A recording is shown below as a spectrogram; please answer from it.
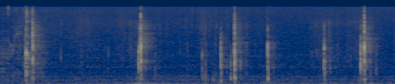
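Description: A small clear plastic ziploc bag holding a black foam microphone windscreen is held between the fingers and crinkled and squeezed with the fingertips. Short, sharp, bright crinkles pop out at irregular intervals over a faint background hiss, each dying away almost instantly.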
